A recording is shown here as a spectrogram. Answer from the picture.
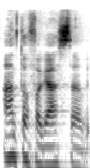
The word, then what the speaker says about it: Antofagasta: He is 18 years old and a senior at Spanish Fork High, and has recently been called to the Chile Antofagasta mission. Did I say that right? – It's Antofagasta, yeah. – There we go. – Close enough, yeah.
